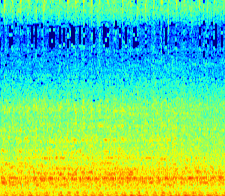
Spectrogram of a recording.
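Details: Honda CB Twister single on first start after fuel-pump refill replacement, tank set on unbolted: even idle with steady low thrum and no pump whine over it; pump noise gone, sounds healthy.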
